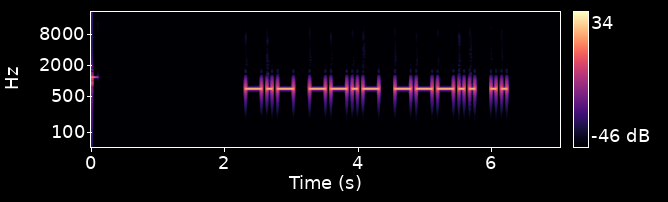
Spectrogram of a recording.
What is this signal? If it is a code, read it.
Morse code, heard as a keyed tone, about 15 wpm, 700 Hz. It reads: KQ8I
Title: USA Call Signs - 4 Characters - Repeated 3x - 15wpm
